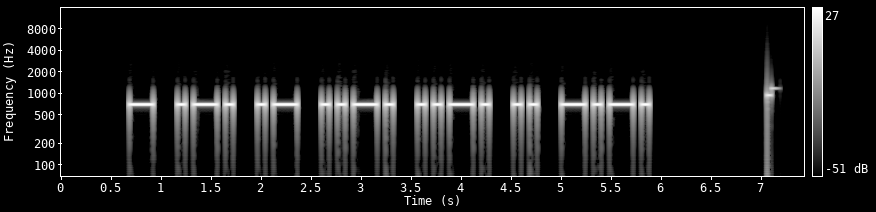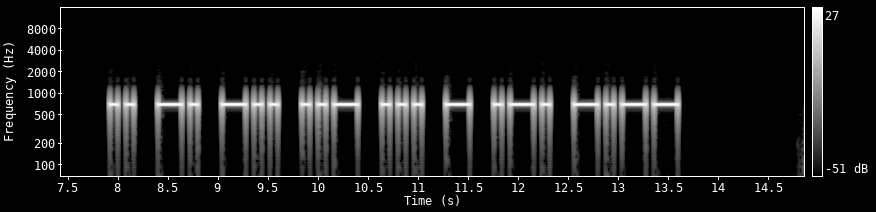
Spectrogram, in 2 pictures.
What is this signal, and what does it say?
Morse code, heard as a keyed tone, about 15 wpm, 700 Hz. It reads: TRAFFIC INDUSTRY
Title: Sentences from Top 1300 Words - New Word Drill Alt - 15wpm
